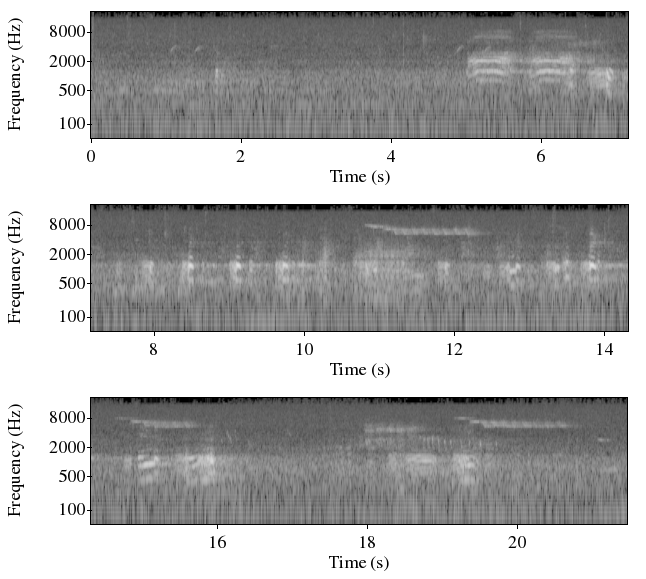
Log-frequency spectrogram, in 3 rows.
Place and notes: Maintenon, France - Cormorants and Canada goose
Some cormorants and Canada goose are living on this small island, in the middle of the pond. On the morning when the sun is timidly awakening, these birds make a lot of noise.
25 December, 09:10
